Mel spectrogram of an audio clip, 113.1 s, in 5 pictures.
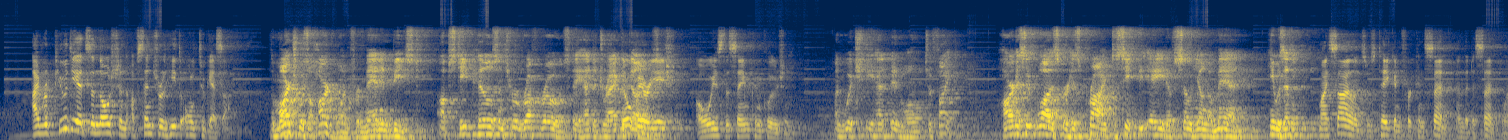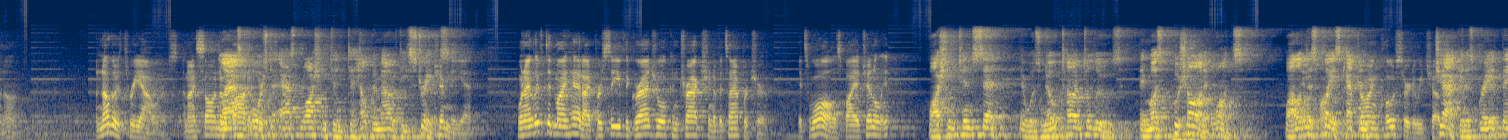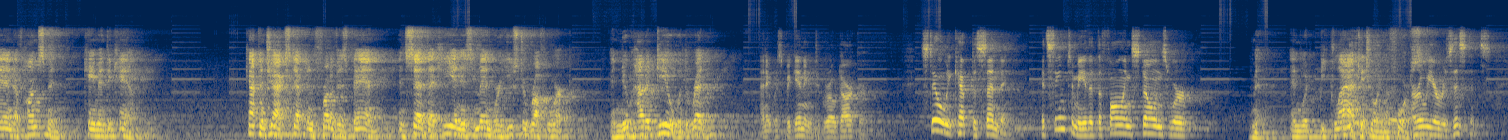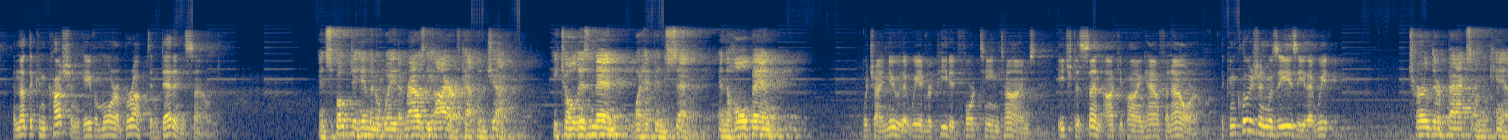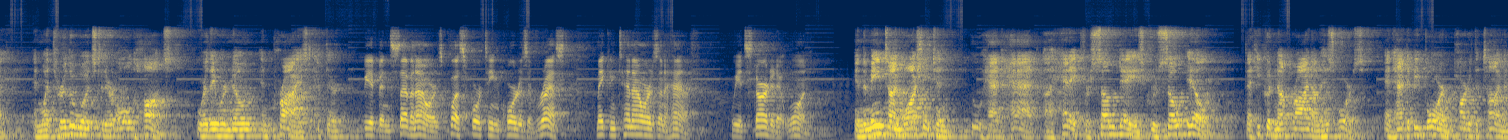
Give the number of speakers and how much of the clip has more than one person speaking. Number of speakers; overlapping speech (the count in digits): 2, about 4%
